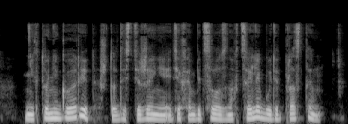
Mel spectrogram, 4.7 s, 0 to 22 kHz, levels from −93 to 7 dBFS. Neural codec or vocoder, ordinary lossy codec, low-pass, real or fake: none; AAC, 64 kbps; 10.8 kHz; real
